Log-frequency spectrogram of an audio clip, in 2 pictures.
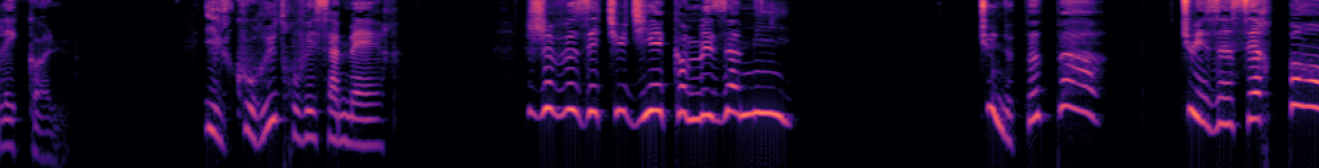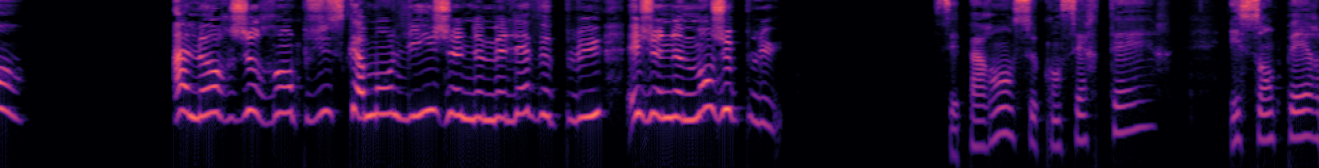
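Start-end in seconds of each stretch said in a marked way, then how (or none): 4.0-6.0 put-on high, louder tearful boy's plea; a child crying to join his friends. Child pleads to go to school. 7.4-10.1 higher, louder mother shouting no; mother's raised-voice refusal; exasperated mother. Acted. 11.3-15.8 put-on higher, louder pouty little boy; a sulky boy vowing to stay in bed; sulking child. Child sulks again.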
